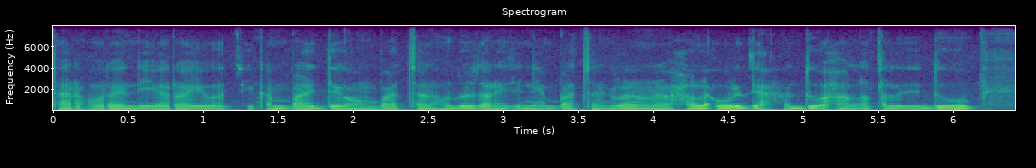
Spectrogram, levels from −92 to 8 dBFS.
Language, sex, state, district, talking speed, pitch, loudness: Chakma, male, Tripura, Unakoti, 175 wpm, 105 Hz, -19 LUFS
